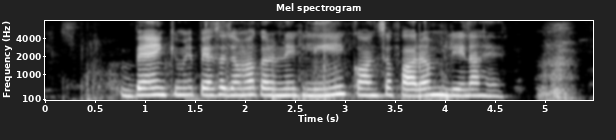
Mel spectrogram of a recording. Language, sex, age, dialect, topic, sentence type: Hindi, male, 18-24, Kanauji Braj Bhasha, banking, question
